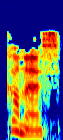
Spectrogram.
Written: commerce

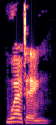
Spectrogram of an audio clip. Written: wedding

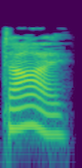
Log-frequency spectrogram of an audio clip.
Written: tie

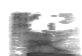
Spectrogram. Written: sale

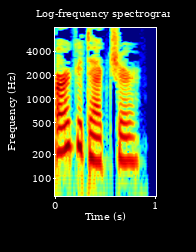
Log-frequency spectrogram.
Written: architecture

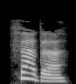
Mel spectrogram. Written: feather

